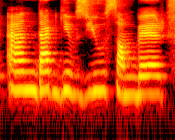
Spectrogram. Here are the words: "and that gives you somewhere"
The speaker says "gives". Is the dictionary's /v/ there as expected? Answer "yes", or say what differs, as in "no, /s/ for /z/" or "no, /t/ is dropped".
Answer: yes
